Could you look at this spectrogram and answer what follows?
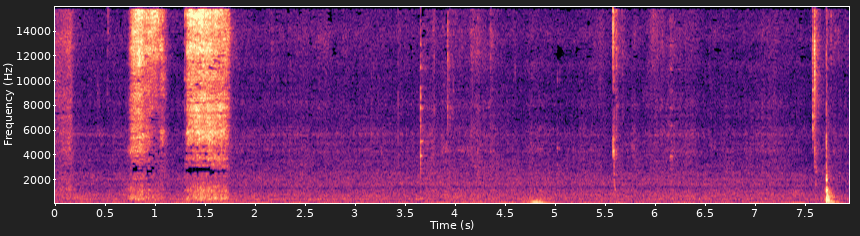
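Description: Noodles slurped in two quick sucks about a second in, over a steady low hum; a single sharp tap sounds near the end.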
